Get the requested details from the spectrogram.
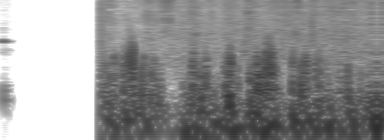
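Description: After a half-second of near silence, loud wind roars and buffets the microphone with a deep, rumbling rush aboard a boat on the ocean. No one speaks.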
